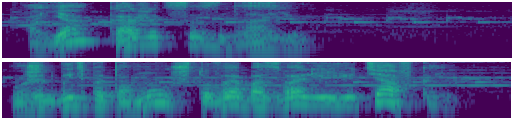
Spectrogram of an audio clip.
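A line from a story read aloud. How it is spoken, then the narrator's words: Plain. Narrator (Russian): сказала мама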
